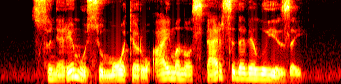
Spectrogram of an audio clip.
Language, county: Lithuanian, Alytus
